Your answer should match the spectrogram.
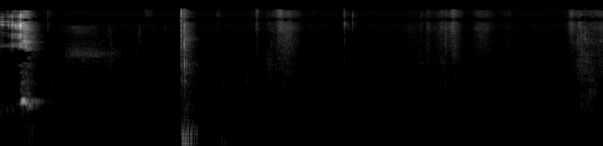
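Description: A few short plastic clicks and a knock as a USB cable's plug is pushed into a wall-mounted multi-port charger, with quiet between.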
